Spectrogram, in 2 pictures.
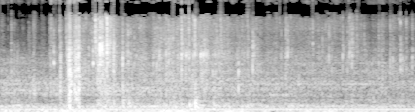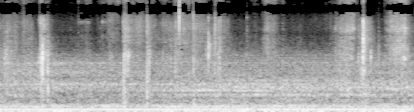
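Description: A pile of solid white reformed gym chalk blocks and crumbs on a yellow surface is squeezed and crushed in both bare hands with long nails, crumbling into powder. Dry, bright crackling and crunching bursts are loudest in the first second, then soften into quieter crumbling with occasional sharp cracks over a steady low hum.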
